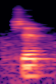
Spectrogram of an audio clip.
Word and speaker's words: Shipp: Shipp.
